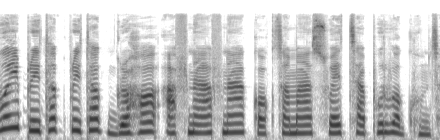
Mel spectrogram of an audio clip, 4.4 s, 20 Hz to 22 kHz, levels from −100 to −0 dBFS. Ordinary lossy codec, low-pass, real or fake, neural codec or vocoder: none; 14.4 kHz; real; none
